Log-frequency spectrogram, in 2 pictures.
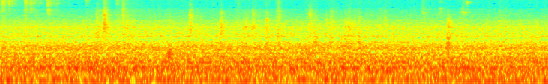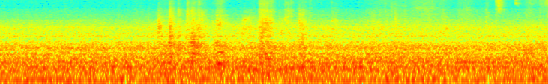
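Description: Steady rumbling hiss of a lit gas stove burner heating a pot, with a few light clicks and clatters, a cluster of them about ten seconds in.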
